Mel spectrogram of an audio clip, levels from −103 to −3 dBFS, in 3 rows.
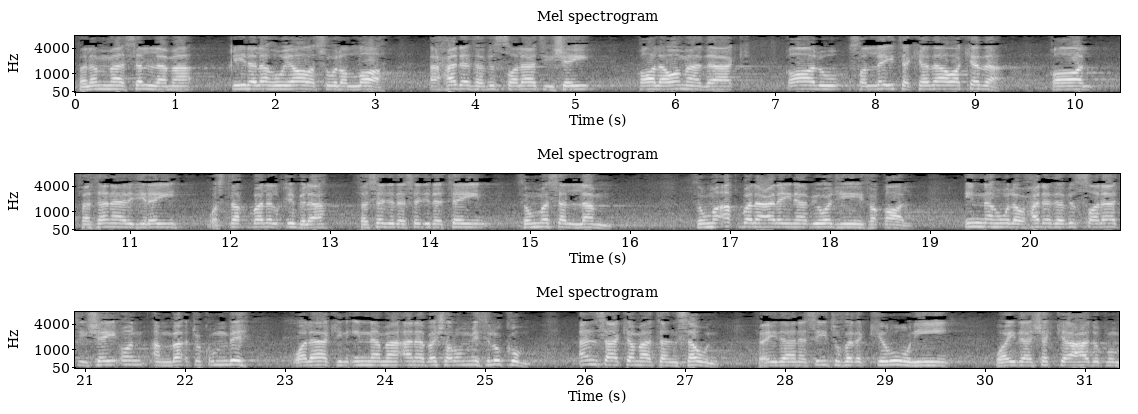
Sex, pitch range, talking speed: male, 175-195 Hz, 105 wpm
